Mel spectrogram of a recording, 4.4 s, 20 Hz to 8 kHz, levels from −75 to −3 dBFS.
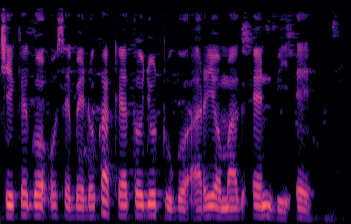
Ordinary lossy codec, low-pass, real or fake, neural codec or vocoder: none; 7.2 kHz; real; none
